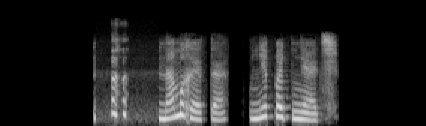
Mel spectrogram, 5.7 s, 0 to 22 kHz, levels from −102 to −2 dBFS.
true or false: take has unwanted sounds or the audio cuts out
true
